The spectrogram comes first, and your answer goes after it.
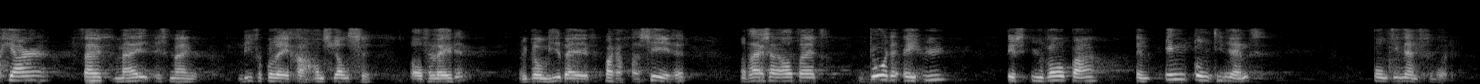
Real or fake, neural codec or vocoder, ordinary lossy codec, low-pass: fake; codec, 44.1 kHz, 2.6 kbps, DAC; none; 5.4 kHz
